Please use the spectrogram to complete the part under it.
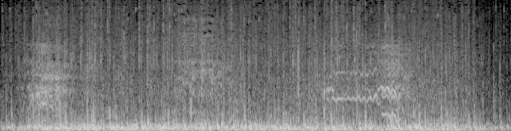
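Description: Hooves of a horse-drawn carriage clip-clop in a dense, loud patter as it sets off, with a horse neighing midway through over the steady rumble.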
